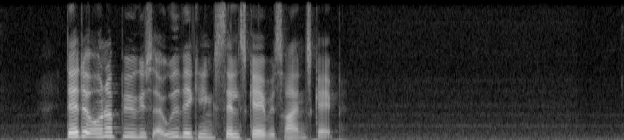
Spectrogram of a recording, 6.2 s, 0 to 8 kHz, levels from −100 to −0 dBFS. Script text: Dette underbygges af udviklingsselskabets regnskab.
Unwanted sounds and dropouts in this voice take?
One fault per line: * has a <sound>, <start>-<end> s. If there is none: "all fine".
all fine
